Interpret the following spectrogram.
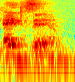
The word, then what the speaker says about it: exam: I don't think also I stress uh the word exam second syllable you say exam yeah not a big deal that's first syllable and iess the second syllable exam exam Hotel you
